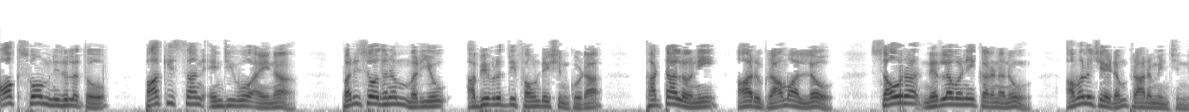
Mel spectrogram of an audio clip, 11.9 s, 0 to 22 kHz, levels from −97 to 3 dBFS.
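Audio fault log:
Throughout: MP3 compression. The speech is band-limited, with nothing above about 5.8 kHz, and has a plainly audible watery, swirly texture. S sounds turn metallic and attacks smear. This is likely a low-bitrate MP3, around 24 kbps, cutting treble and dropping weak frequency lines frame to frame.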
